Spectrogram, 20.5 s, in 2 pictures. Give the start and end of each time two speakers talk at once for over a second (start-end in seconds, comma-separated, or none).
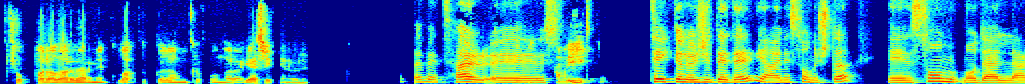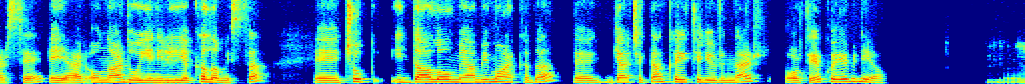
none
